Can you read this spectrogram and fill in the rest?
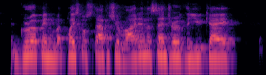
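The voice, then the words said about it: English accent. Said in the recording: “I'm English, as most people can tell from my accent.”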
